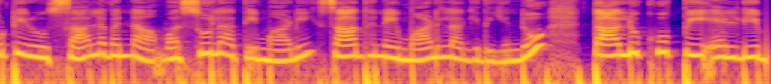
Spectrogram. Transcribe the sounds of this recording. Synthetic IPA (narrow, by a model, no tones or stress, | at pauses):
oːʈiɾusaːlɐʋɐnːɐʋɐsuːlaːt̪imaːɽisaːd̪ʱɐne̞maːɽɐlaːɡid̪ejend̪ut̪aːluːkupielɖib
